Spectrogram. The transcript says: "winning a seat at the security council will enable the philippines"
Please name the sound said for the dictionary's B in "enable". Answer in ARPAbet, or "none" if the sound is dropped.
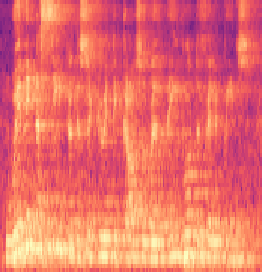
none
